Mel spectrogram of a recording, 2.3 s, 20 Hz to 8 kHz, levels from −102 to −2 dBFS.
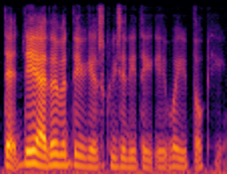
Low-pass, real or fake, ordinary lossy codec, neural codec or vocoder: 7.2 kHz; fake; none; autoencoder, 22.05 kHz, a latent of 192 numbers a frame, VITS, trained on many speakers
